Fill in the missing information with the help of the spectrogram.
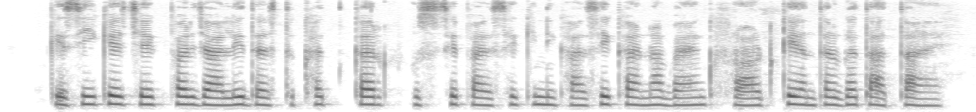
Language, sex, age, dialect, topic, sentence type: Hindi, female, 18-24, Awadhi Bundeli, banking, statement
